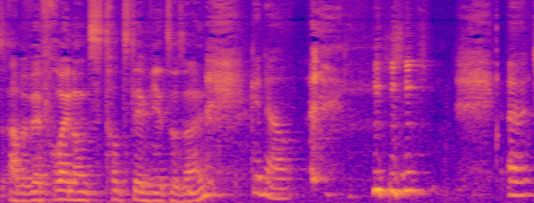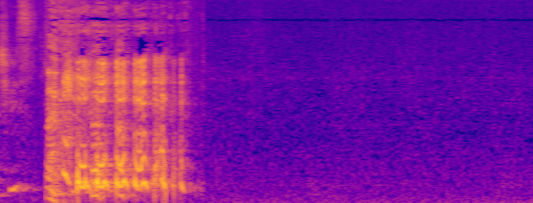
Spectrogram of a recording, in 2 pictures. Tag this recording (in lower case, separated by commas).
speech, snicker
